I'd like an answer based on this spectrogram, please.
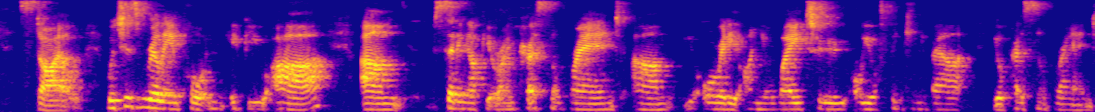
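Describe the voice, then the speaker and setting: A woman with an Australian accent and a fairly low pitch. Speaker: fashion stylist. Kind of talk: interview. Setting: sitting on a sofa at home. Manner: hesitant with fillers.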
